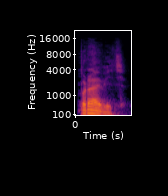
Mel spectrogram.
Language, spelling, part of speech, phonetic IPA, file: Russian, править, verb, [ˈpravʲɪtʲ], Ru-править.ogg
- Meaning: 1. to govern, to rule (usually of a lord or monarch) 2. to drive, to steer (a vehicle) 3. to perform, to celebrate (a rite) 4. to correct 5. to strop, to set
